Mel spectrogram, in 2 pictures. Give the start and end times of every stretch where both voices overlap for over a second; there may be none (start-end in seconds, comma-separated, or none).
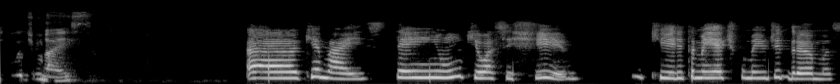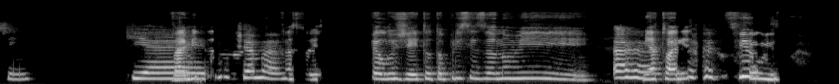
10.1-11.3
